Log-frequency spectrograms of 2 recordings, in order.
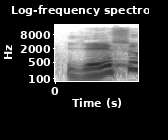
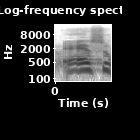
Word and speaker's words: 예수: 예수 발음이 잘 안 돼요. 애수 그럽니다. 애수. 혹시 아시나요? 그 전라도 분들은 예수를 애수라고 합니다.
